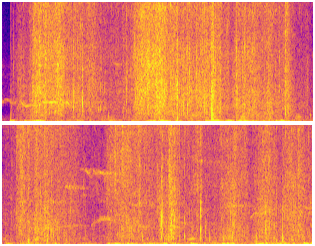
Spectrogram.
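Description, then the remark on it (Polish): Footsteps crunch and crackle over dry forest litter in an extremely dry forest, in a steady walking rhythm, each step a bright, brittle rustle of twigs and leaves, with faint bird calls in the background. “ale drodzy państwo, naprawdę, także nasz radiowy mikrofon zarejestrował, że w lesie jest tak szalenie sucho i to po prostu słychać.”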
